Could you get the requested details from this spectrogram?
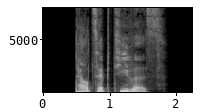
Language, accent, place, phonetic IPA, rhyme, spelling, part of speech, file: German, Germany, Berlin, [pɛʁt͡sɛpˈtiːvəs], -iːvəs, perzeptives, adjective, De-perzeptives.ogg
- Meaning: strong/mixed nominative/accusative neuter singular of perzeptiv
